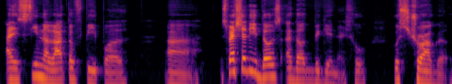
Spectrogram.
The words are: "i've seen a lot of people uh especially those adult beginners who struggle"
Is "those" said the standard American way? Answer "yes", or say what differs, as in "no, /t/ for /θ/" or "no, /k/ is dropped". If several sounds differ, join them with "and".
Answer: no, /s/ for /z/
